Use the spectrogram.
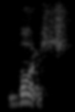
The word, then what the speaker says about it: борщ: Borshch. Borshch. It's obvious, right? Borshch. Borshch. Borshch. Borshch. Borshch. Like train. Borshch. But not soft one. You are softening it. Borshch.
